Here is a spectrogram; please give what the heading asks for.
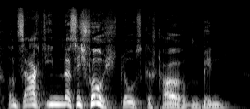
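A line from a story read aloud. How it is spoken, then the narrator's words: Shouting. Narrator (German): schrie sie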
